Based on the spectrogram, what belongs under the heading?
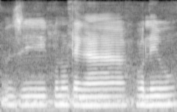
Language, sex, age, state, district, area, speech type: Assamese, female, 45-60, Assam, Dhemaji, rural, spontaneous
